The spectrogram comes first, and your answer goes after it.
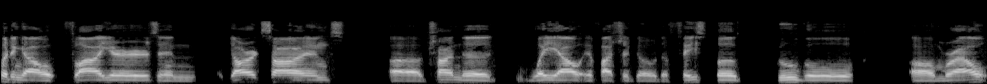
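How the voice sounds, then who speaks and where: A man's plain, everyday voice, fairly low in pitch, with ordinary pitch variation and a fairly slow pace. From Washington, D.C. area. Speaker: caller starting a plumbing business. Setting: call with Bluetooth earpiece.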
